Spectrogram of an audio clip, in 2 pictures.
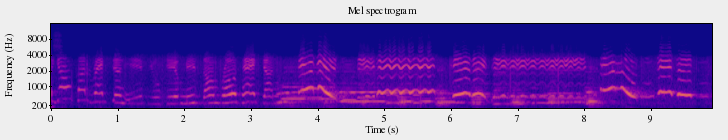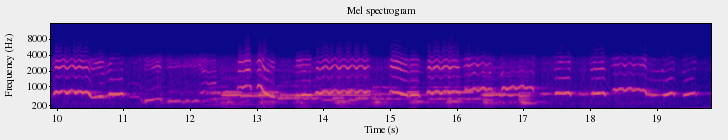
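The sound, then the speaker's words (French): Wordless scat singing from a 1923 song: a voice warbles quick, birdlike runs and sliding notes, continuous and fairly loud, with the thin, band-limited sound of an old recording. “C'est pas exactement du boop boop comme Betty Boop, mais c'est quand même du scat.”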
